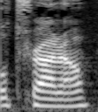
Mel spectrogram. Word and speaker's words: Toronto: Well, I'm happy to hear, and it sounds like you're happy to be in Toronto, where Toronto. I have to say it like a local, Toronto.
